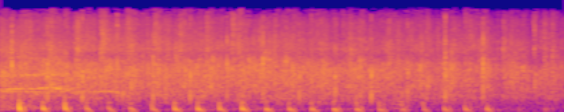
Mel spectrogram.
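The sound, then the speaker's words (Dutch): An audience applauds steadily for several seconds, dense clapping with a few sharper, distinct claps standing out, holding at a fairly even loudness throughout. “Nog even één keer applaus voor deze meneer.”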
